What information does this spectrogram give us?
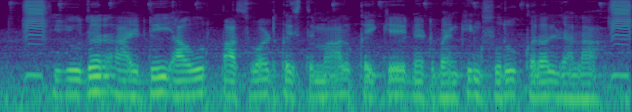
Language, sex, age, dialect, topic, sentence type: Bhojpuri, male, 36-40, Western, banking, statement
